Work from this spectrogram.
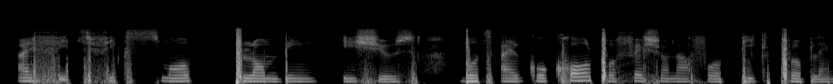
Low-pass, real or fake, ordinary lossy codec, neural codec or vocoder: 5.4 kHz; real; Opus, 64 kbps; none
